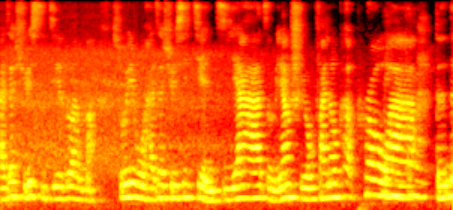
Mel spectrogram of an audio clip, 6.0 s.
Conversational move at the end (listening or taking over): listening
